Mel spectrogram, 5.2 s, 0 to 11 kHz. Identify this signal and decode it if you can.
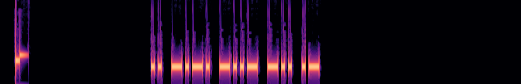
Morse code, heard as a keyed tone, about 36 wpm, 700 Hz. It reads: ICXDA
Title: Code Groups - 5 Letter:Numbers - 35wpm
